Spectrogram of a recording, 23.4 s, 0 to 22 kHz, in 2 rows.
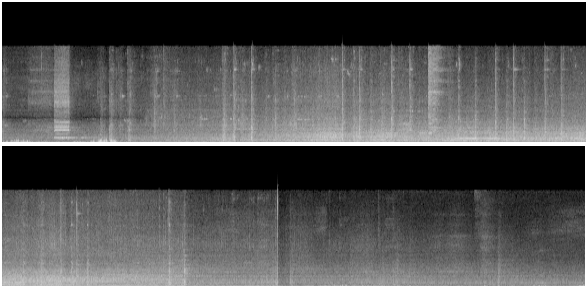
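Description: DT1 diesel multiple unit giving a short horn toot about a second in, then passing close by. The steady diesel hum and the clicking of wheels over rail joints build to a peak midway and fade as the train moves away.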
